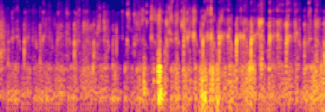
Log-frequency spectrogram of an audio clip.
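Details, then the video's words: Purring from Rang-i, a youngest house cat giving an ear-licking ASMR grooming, mostly buried under rapid wet licking clicks, about one or two per second, over a soft low rumble. "ASMR 하는 고양이!(Purring & ear licking sound)"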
